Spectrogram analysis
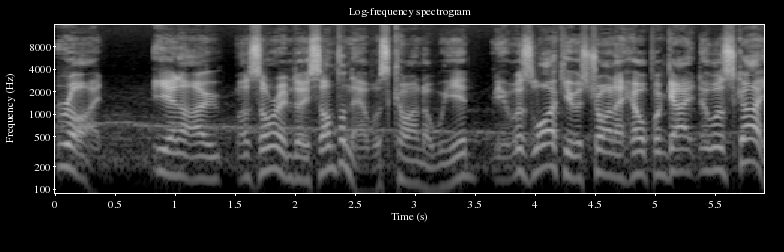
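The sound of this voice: Over clear background noise, a man does a cartoonish character voice pitched fairly high. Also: moderate pace.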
